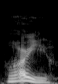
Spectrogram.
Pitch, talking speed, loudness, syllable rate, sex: 130 Hz, 305 wpm, -17 LUFS, 7.3 syllables/s, male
